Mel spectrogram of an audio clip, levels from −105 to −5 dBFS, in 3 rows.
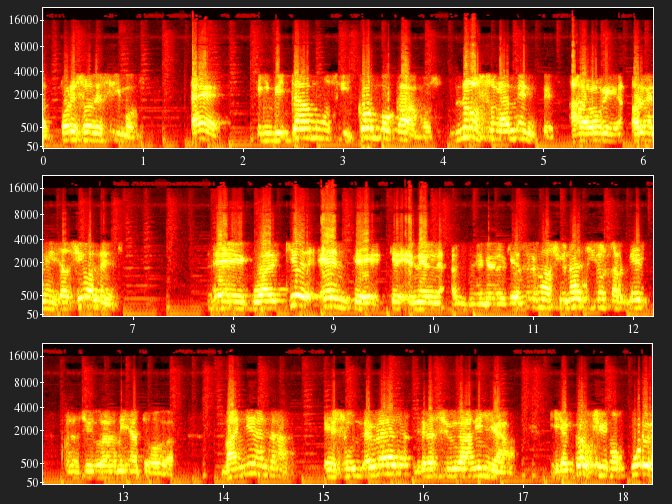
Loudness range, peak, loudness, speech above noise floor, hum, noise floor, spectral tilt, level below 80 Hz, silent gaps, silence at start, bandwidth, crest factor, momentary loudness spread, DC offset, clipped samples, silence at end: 5 LU; -2 dBFS; -16 LUFS; 29 dB; none; -46 dBFS; -3.5 dB/octave; -50 dBFS; none; 0 s; 18 kHz; 14 dB; 11 LU; under 0.1%; under 0.1%; 0 s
